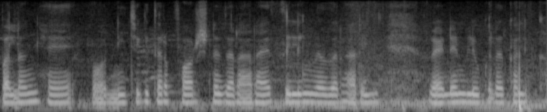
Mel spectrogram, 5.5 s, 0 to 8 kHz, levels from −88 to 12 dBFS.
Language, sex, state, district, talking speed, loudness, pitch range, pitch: Hindi, female, Bihar, Jahanabad, 275 wpm, -24 LUFS, 165-180 Hz, 170 Hz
